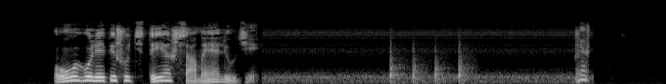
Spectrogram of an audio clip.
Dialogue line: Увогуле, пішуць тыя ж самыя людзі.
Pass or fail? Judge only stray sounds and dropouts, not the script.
fail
